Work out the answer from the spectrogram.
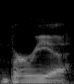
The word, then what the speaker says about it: Berea: if that's the right how do you say brayer Berea yeah oh yeah I think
